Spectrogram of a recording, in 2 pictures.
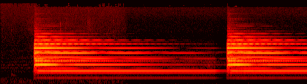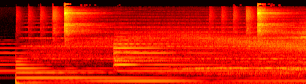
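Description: A deep church bell tolls slowly as a death knell, two resonant strokes each ringing out and fading, then a heavy low rumble and dense noise swell in as the bell keeps sounding.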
